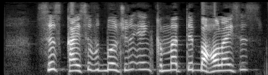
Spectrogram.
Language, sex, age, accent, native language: Uzbek, male, 35+, Jizzax, Uzbek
